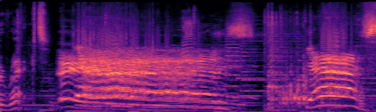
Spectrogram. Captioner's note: celebration sounds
